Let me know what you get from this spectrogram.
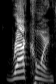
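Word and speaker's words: Raccoin: Have you heard of Rackcoin? Uh, no. Rackcoin. Racocoin. So, it's raccoon. Um, but if the second O was an I, that's how you spell it.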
